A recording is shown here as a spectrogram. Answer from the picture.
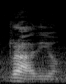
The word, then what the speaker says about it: Rdio: Lo pueden escuchar a través de radio, la aplicación radio, el servicio radio, que en realidad es RDIO, ¿sí? Radio, como quieren pronunciarlo,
